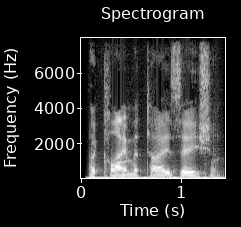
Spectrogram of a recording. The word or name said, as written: acclimatization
